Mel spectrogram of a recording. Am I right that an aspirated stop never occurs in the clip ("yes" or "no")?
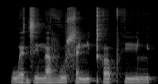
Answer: no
